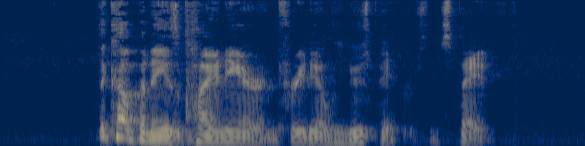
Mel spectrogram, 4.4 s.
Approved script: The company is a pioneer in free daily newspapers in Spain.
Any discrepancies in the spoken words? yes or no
no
